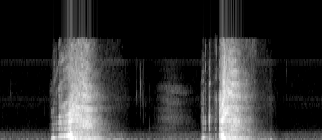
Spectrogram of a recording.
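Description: Two sneezes in a row, loud, each a sharp burst with a breathy sharp tail, separated by a brief pause of silence.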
